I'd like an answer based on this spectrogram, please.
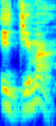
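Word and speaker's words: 잊지마: no escrito así, lógicamente, tal y como está escrito en el título, no es más que una transcripción fonética para que los que no sabemos coreanos podamos pronunciar Ijima.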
